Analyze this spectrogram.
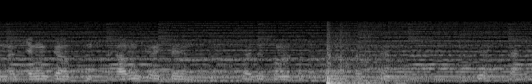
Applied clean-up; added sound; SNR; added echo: none; Organ + Fireworks; -2 dB; none.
